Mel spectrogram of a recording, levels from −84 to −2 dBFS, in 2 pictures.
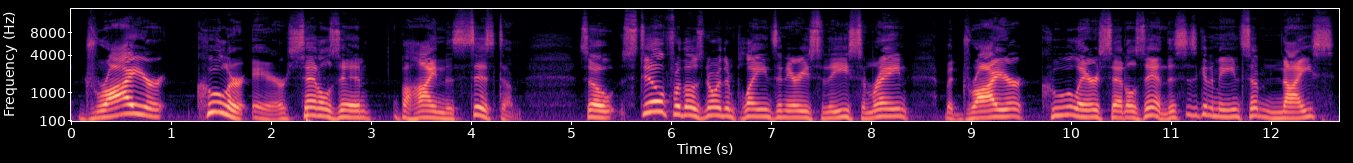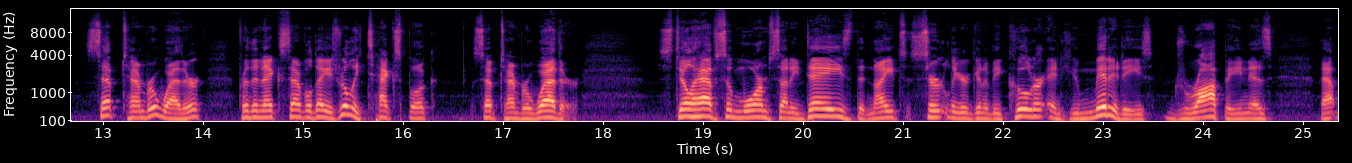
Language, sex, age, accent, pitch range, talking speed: English, male, 50-69, American, 140-190 Hz, 150 wpm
